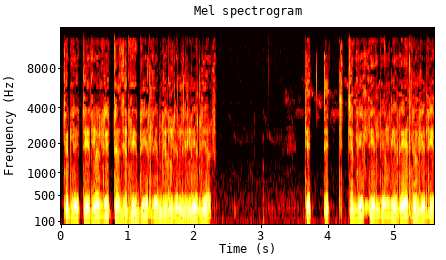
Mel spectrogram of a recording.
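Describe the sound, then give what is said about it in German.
A person whistles or vocalizes a quick, warbling birdlike melody in two bursts separated by a short pause with a few clicks, imitating the fast melodic song of a dunnock. “Es ist so leicht fisselig, melodisch, schnell. Ungefähr so.”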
